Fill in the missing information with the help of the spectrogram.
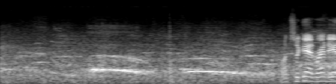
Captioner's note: crowd chattering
